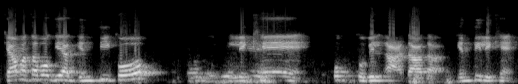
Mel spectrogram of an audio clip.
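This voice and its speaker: A man teaching an Arabic class, explaining step by step, asking the students questions and reading phrases slowly for them to repeat. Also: high-pitched, steady tone, fairly bright tone, a little hiss or hum, poor audio. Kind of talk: classroom lecture.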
